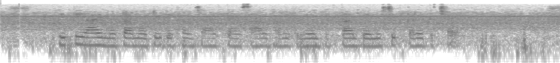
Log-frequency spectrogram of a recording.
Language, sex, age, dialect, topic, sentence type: Maithili, female, 51-55, Bajjika, banking, statement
